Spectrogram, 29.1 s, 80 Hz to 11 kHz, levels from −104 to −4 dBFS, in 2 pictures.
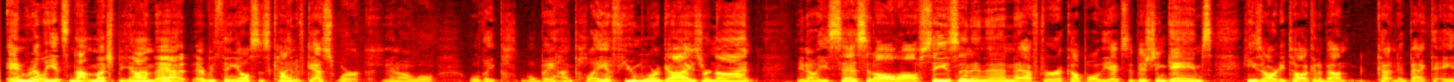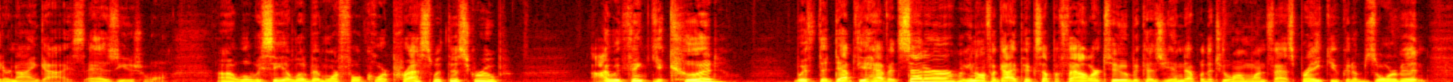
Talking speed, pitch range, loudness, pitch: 225 wpm, 110-140 Hz, -23 LUFS, 120 Hz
